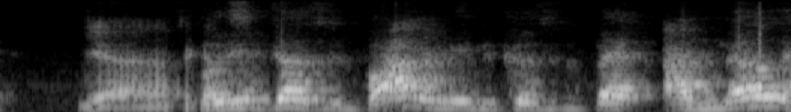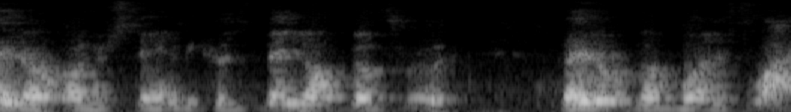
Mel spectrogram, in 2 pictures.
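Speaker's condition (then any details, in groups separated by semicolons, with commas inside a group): Cerebral palsy; milder form; diagnosed at birth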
